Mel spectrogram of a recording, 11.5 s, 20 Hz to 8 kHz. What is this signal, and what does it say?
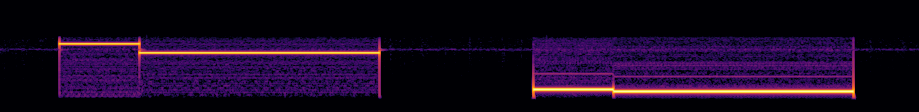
Two-tone page, heard as a one-second tone, then a three-second tone, about 2600 then 2000 Hz, about 500 then 450 Hz. It is heard from 0.7 to 10.7 s.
